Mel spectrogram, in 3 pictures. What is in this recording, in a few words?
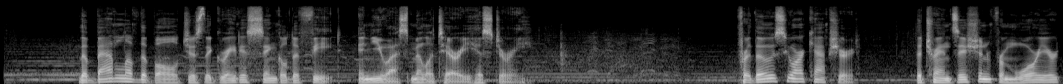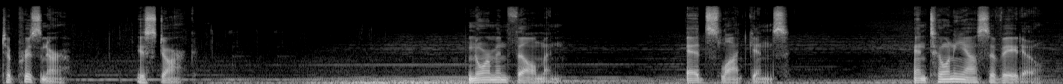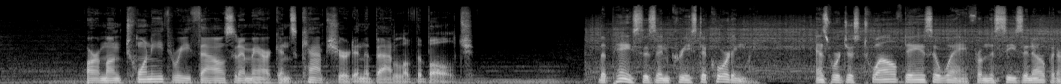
Documentaries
